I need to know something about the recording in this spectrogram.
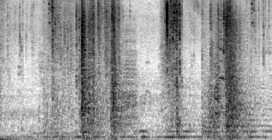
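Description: A switch clicks as it is pressed.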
